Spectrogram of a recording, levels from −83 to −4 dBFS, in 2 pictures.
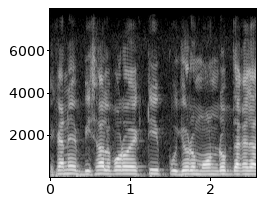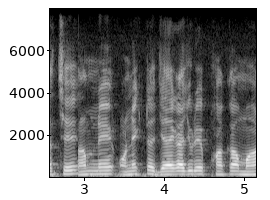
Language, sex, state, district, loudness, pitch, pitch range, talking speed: Bengali, female, West Bengal, Purulia, -16 LUFS, 160 Hz, 155-170 Hz, 175 wpm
